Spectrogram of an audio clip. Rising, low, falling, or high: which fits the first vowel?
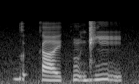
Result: high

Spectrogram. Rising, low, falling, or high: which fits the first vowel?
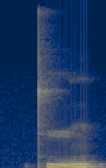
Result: low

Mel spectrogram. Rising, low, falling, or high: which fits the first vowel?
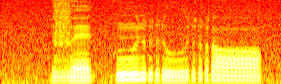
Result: low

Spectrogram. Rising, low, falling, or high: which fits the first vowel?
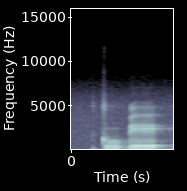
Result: rising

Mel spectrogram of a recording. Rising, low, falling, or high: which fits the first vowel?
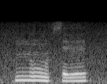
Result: falling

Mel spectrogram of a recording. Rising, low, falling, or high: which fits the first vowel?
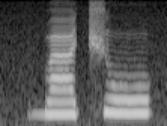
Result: low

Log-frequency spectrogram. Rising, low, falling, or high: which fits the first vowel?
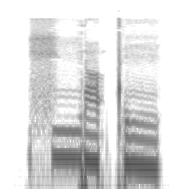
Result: low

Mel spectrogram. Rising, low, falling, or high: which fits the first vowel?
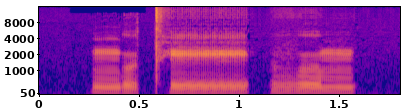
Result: falling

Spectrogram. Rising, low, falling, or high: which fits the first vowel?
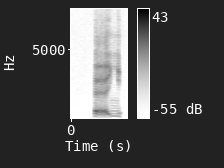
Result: high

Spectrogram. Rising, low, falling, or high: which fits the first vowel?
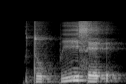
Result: low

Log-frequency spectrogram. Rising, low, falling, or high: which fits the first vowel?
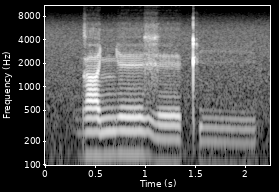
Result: high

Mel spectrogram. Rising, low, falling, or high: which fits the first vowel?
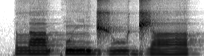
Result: high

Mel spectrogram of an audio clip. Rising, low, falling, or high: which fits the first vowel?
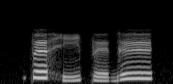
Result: high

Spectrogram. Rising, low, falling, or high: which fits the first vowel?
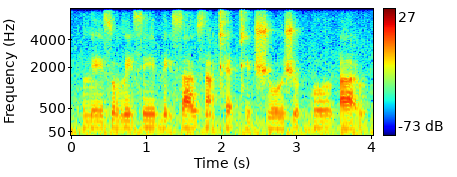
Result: low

